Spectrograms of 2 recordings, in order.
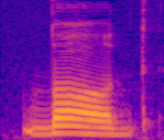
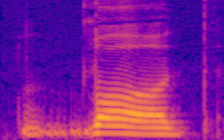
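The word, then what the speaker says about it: ض: Letter Dod, Dod. This is a very emphatic D sound.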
